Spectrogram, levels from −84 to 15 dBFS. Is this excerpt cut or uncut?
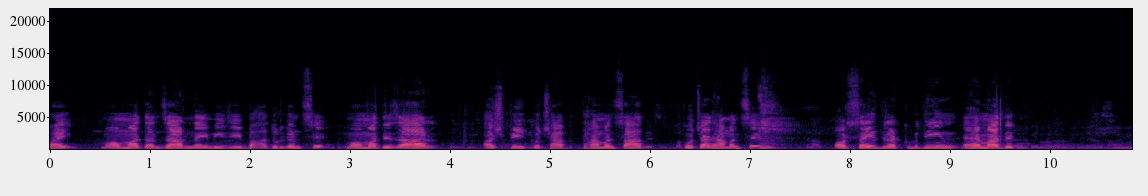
cut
